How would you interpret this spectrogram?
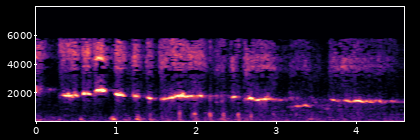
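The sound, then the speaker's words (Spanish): A whistle is blown at a plaza to announce closing time, one long, shrill sustained tone held for several seconds, wavering slightly and sinking gradually in pitch, over a rough, busy background noise. “Sí, suena el silbato, señor, y usted no... Sí, es como un silbido, ¿no?”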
